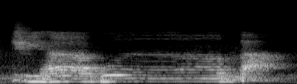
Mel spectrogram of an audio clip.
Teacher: Ketika baca bun itu posisi lidah sudah siap-siap ke sa. Syihabun ta, namanya menyamarkan.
